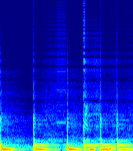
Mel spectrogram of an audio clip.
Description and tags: Irridesen drums
ambient, glitch, idm, irene, irried, jeffrey, spaces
